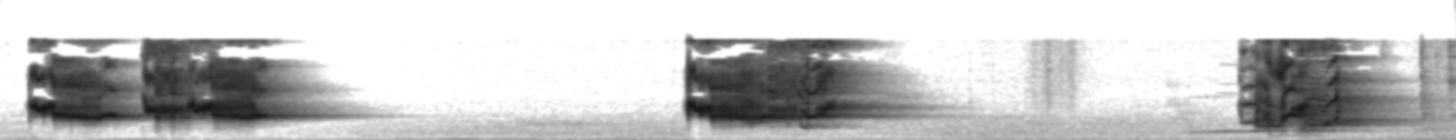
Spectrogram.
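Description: A Senegal parrot gives four loud, high, shrill whistled bursts, each under a second, spaced unevenly over seven seconds, over a faint low room hum.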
